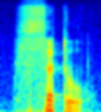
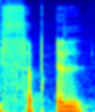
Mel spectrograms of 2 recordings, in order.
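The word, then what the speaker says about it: subtle: में ये साइलेंट है, तो यहाँ पे भी ये साइलेंट है, तो इसको क्या पढ़ेंगे, सटल। अब ये सब्टल नहीं है, ये क्या है, सटल, यानी बारीक।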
